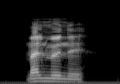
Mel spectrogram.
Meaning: 1. to mistreat 2. to misuse, use incorrectly
- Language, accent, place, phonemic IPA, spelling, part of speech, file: French, France, Lyon, /mal.mə.ne/, malmener, verb, LL-Q150 (fra)-malmener.wav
